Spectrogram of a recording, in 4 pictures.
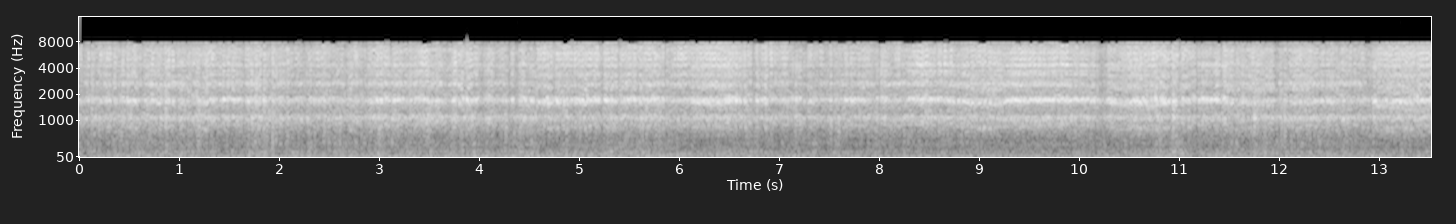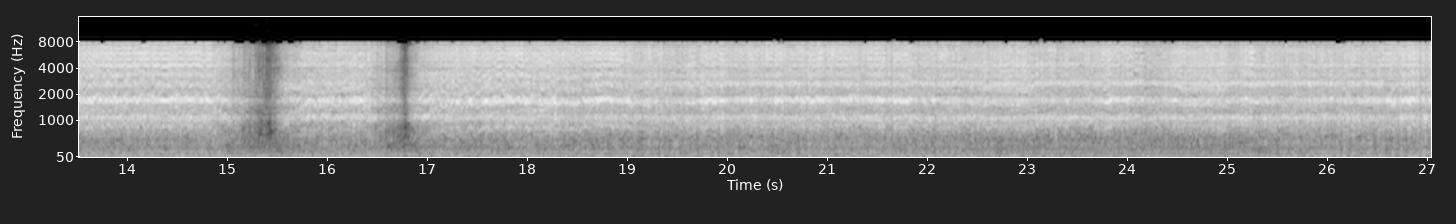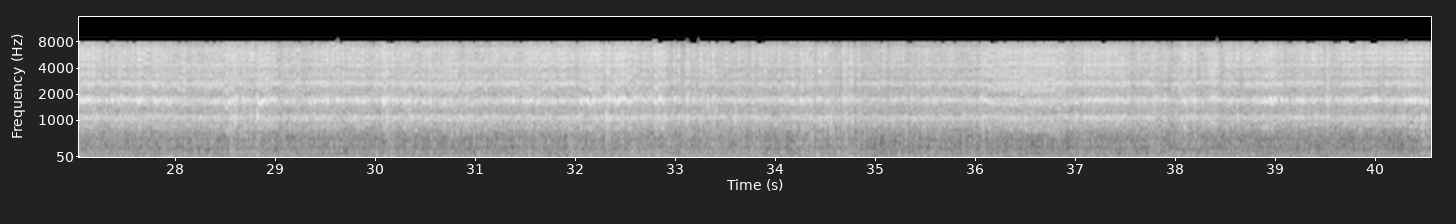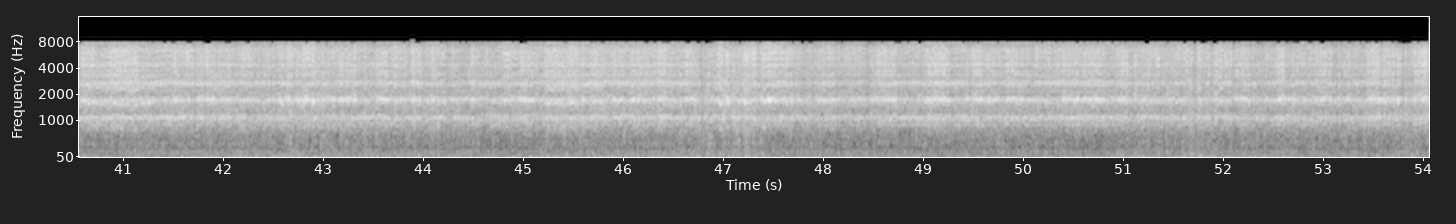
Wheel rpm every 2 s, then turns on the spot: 230, 240, 230, 230, 230, 220, 210, 130, 110, 210, 230, 220, 230, 230, 220, 230, 230, 230, 220, 230, 230, 240, 230, 230, 240, 230, 240.
none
